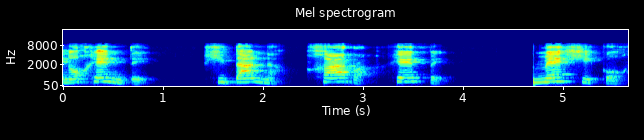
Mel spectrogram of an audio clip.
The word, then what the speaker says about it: México: gente jitana jarra jefe México Jimena Javier se escribe con x pero suena J la k lo mismo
